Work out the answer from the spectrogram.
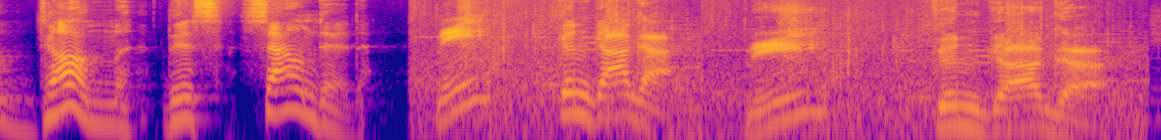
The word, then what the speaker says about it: Gongaga: I've been pronouncing Gongaga incorrectly, well, since the beginning.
